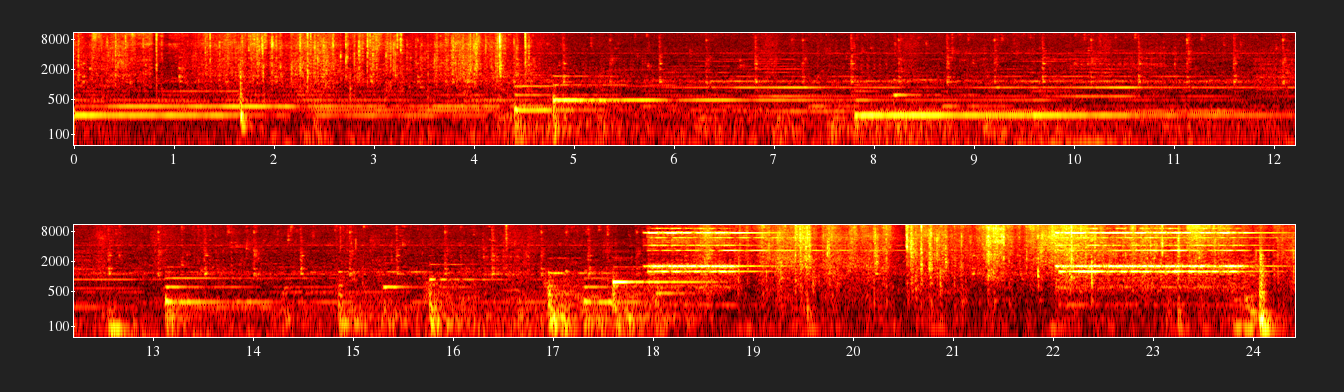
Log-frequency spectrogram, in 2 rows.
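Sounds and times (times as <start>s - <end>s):
steady ticking: 0.0s - 24.4s
telephone ringing: 17.9s - 21.2s, 21.8s - 24.4s.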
